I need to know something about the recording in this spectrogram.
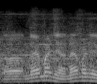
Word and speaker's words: Nemanja: Nemanja is okay, yeah.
